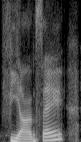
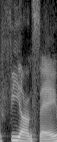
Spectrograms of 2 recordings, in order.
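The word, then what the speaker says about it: fiancé: And there's tiny difference in pronunciation. You'll hear it both ways. Some people say fiance and some people say fiance. Both are correct.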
